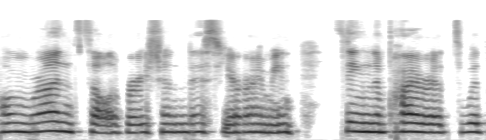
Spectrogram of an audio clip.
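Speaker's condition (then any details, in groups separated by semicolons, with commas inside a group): ALS; diagnosed within about past year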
